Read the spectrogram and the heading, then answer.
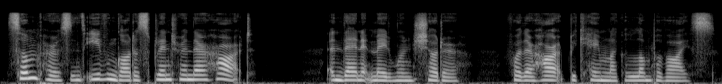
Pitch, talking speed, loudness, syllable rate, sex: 200 Hz, 200 wpm, -20 LUFS, 5.4 syllables/s, female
